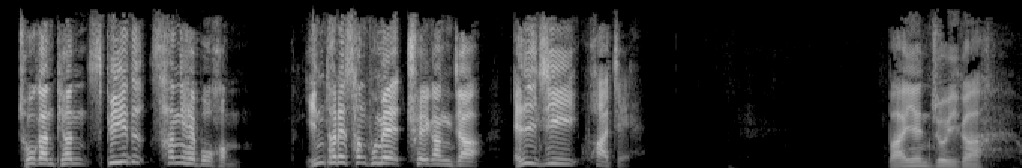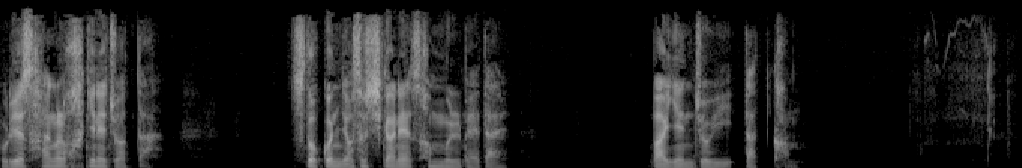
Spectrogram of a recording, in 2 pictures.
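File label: Korean male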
